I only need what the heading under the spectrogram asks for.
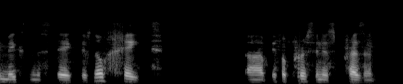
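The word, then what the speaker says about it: חטא: And the Baal Shem Tov says that's why the word chait, we don't pronounce the aleph.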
